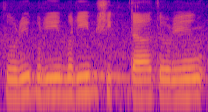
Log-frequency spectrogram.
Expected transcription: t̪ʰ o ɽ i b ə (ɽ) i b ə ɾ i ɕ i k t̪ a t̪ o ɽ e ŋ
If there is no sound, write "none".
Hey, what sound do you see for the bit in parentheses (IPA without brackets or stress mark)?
ɾ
